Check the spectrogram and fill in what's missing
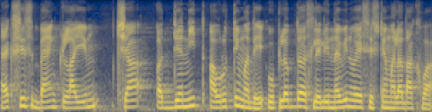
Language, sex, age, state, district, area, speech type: Marathi, male, 18-30, Maharashtra, Buldhana, rural, read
